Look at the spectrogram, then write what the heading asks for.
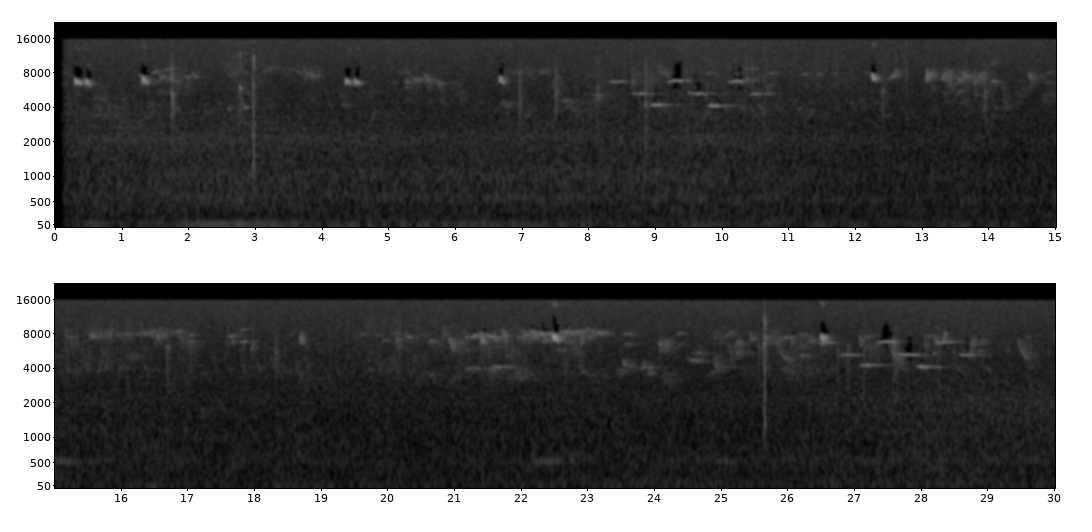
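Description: Small woodland birds calling: scattered short, high chirps and thin whistles, coming in flurries about a third of the way in and near the end, over a faint low rumble. Two sharp clicks, one about three seconds in and one near the end.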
